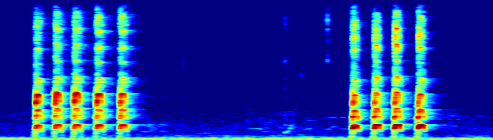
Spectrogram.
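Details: Common moorhen lure call, flat in tone: two runs of five loud, harsh, evenly spaced clucks, about a second and a half apart, with a quiet low hum between.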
